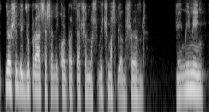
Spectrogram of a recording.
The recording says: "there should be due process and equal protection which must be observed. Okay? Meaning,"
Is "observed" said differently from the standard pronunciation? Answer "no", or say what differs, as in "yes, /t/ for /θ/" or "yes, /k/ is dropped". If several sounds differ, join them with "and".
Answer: yes, /s/ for /z/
